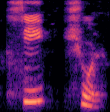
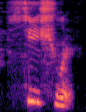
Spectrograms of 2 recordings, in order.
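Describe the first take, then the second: First: "seashore" split as sea, pause, shore; syllable by syllable. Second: Said in the usual way. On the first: Shown as a demonstration. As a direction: break "seashore" into two detached syllables. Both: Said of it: "I'm pronouncing it by syllables".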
